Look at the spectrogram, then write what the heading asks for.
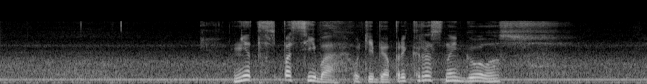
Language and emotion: Russian, positive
